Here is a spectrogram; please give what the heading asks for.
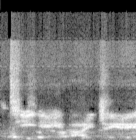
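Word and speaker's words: Taija: T-A-I-J-A.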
